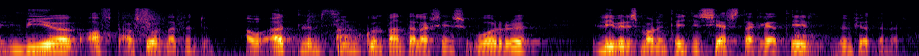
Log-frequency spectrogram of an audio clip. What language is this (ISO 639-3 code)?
isl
